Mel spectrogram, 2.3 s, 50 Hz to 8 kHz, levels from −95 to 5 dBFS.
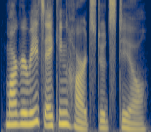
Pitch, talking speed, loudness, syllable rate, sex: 195 Hz, 130 wpm, -16 LUFS, 4.3 syllables/s, female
